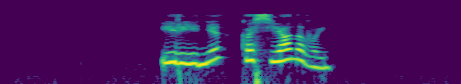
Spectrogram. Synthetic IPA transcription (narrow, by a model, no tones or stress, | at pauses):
iɾʲinʲɪkasʲjanovəj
